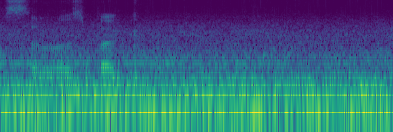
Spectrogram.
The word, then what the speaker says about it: Würzburg: That's how you say it, Würzburg.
